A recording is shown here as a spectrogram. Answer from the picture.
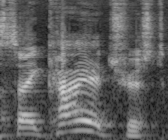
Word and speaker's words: psychiatrist: It was, why can't you hear a psychiatrist going to the bathroom? Same joke I've heard before. Yeah, because the P is silent.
